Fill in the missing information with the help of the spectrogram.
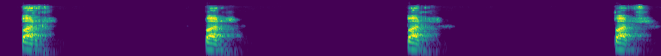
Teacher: So par, you can see that I'm giving it a certain degree of freedom when I'm pronouncing it, meaning that I'm giving it more time to stretch and go into the sound of ra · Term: rolling R sound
